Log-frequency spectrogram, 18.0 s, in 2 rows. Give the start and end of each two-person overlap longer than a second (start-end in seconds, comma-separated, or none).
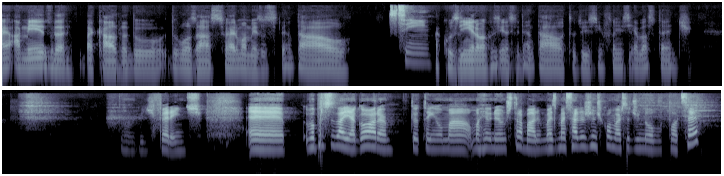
none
